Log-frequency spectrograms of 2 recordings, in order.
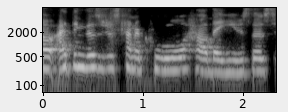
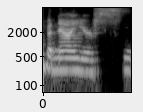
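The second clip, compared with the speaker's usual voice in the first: ordinary delivery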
